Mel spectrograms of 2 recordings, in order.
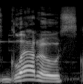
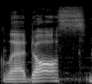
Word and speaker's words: GLaDOS: As far as how you pronounce GLaDOS, GLaDOS, GLaDOS, apparently is a viable option.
